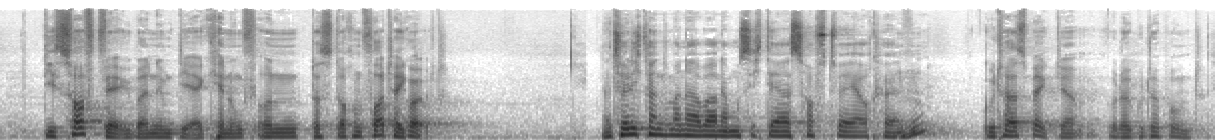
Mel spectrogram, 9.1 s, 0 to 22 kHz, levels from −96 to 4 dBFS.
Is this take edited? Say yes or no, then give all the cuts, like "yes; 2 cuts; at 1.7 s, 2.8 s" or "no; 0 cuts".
yes; 6 cuts; at 1.9 s, 2.2 s, 3.0 s, 4.4 s, 5.4 s, 6.5 s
